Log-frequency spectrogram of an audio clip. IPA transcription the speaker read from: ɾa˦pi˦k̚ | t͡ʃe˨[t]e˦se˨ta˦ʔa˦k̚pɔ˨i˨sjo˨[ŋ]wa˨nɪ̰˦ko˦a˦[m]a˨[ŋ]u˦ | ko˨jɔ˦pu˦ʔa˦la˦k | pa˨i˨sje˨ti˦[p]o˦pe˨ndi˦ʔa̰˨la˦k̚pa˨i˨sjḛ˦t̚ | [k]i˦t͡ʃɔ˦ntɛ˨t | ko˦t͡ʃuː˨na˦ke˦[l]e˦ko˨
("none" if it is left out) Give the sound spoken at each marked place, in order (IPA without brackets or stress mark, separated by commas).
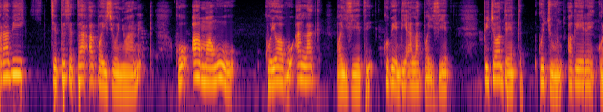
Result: t, ɲ, m, ŋ, k, p, ɾ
